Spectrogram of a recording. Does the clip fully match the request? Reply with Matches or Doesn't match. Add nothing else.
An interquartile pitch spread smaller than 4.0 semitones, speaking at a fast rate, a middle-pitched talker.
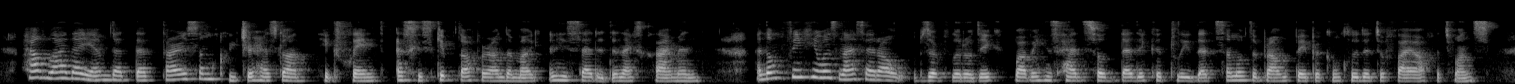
Matches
